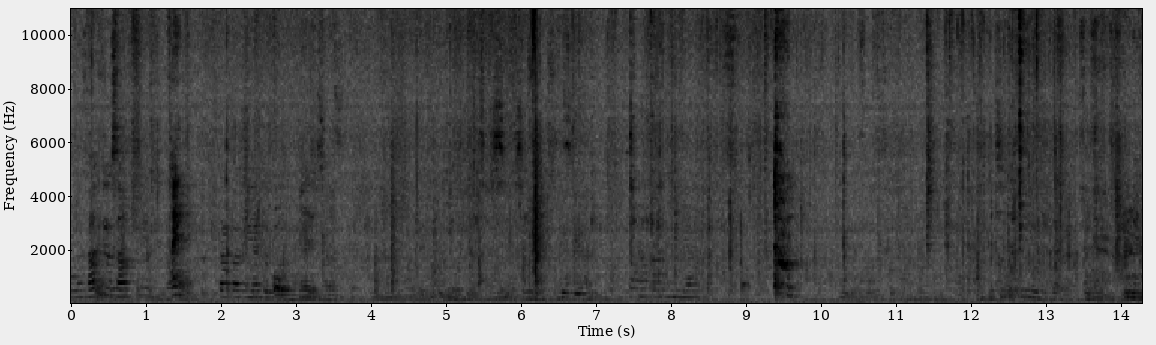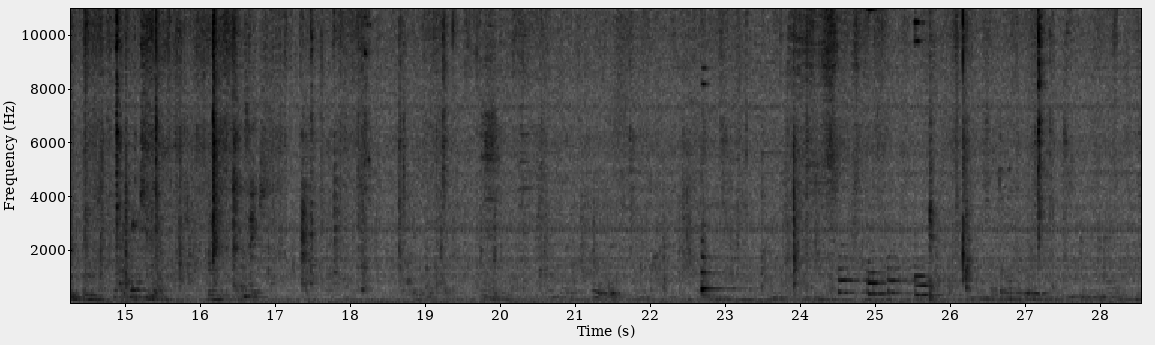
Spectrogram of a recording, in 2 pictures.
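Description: A man talks calmly nearby in a room with a slight echo.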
